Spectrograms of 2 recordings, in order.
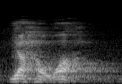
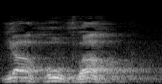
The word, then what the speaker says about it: Yahweh: Muslim yeah right so Jehovah is definitely an English pronunciation of the word yahwah it's Y without any vowels non Jews added vowels and said well it's probably yahovah but it's yah what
